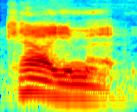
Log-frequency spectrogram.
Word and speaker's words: Calumet: Sounds like Calumet. Sounds like a cow you met.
